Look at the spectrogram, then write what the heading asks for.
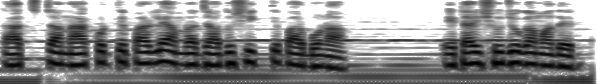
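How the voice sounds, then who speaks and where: A man's voice: medium pitch, fairly even intonation, normal speed, music in the background, pitched below the performer's own voice, lightly acted. A man voicing a bold, stubborn young apprentice magician in a horror cartoon, insistent and dismissive of fear. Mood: determined.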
